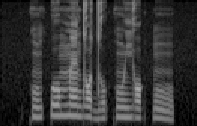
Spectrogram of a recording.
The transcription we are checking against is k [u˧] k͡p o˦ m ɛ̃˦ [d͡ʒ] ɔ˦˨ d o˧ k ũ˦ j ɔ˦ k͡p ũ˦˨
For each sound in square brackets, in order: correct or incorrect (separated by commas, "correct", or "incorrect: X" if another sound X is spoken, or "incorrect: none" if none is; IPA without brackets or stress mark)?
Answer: incorrect: ũ˧, incorrect: d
